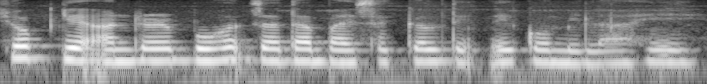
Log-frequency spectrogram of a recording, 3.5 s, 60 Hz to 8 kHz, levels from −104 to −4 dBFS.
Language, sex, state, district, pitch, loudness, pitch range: Hindi, female, Arunachal Pradesh, Lower Dibang Valley, 225 Hz, -16 LUFS, 215-235 Hz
